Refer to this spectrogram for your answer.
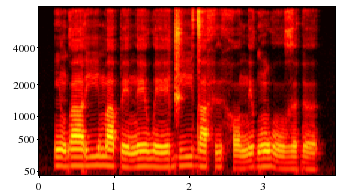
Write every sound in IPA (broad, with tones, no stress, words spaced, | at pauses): ĩ˨ɡʷaː˧ɾiː˧ma˧ pe˨ neː˧weː˨˦d͡ʒiː˦da˧ hɨ˧ hɔ˨ ne˦ɡʷũ˦woː˨ɣə˨ ɗə˨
